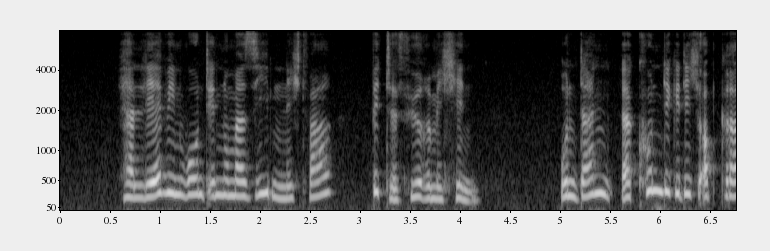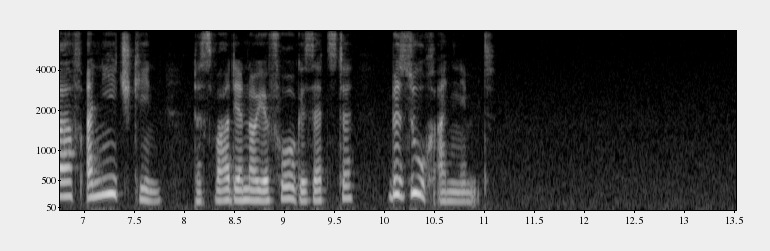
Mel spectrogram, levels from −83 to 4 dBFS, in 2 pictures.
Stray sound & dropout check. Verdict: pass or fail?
pass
